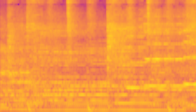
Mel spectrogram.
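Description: Male choir singing a hymn in parts, with sustained chords and a strong low bass line, accompanied by strummed acoustic guitars.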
